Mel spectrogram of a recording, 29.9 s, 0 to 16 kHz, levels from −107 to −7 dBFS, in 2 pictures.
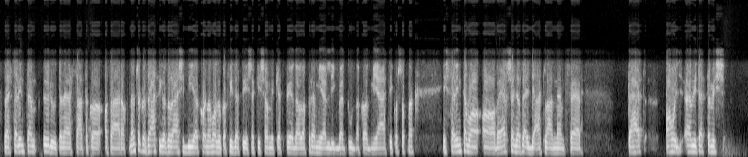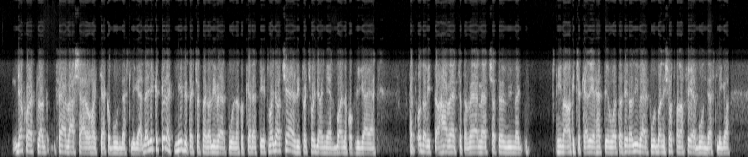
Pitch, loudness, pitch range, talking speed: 125 Hz, -23 LUFS, 115-135 Hz, 165 wpm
